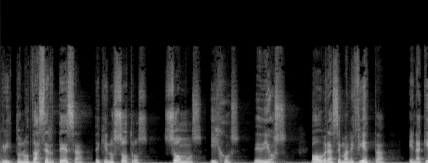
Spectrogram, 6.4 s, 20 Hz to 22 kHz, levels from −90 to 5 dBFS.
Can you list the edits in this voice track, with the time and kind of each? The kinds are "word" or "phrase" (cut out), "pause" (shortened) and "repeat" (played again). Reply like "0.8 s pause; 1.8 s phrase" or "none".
1.4 s pause; 3.1 s pause; 4.7 s word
